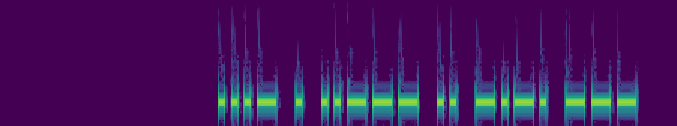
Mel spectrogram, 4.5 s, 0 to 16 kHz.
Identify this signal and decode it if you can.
Morse code, heard as a keyed tone, about 28 wpm, 700 Hz. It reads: VE2ICO
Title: DXCC-100 Call Signs - 6 Characters - 28wpm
